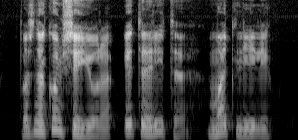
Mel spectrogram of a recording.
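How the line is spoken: Dry, curt. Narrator (Russian): сухо сказал я

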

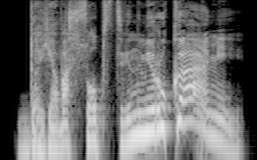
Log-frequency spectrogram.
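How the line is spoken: Roaring. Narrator (Russian): взревел полковник

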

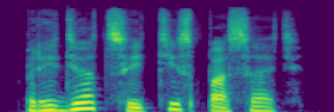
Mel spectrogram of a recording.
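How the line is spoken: Sigh. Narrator (Russian): вздохнул кузнечик

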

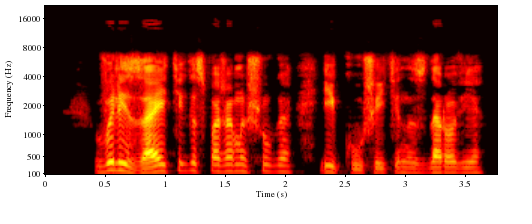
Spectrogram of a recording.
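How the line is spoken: Plain. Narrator (Russian): сказала

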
